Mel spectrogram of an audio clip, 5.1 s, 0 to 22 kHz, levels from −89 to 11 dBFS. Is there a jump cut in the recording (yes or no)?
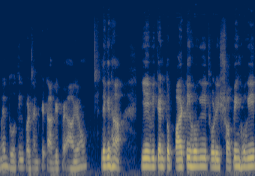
no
